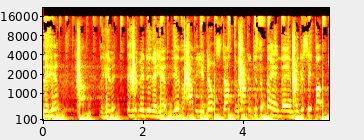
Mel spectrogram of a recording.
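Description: A snippet of an early hip-hop record, one of the records that shaped hip-hop, plays loud, with a punchy bassline, steady disco-style groove and rhythmic vocals riding over the beat.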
